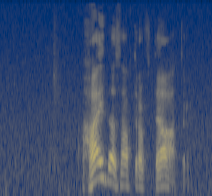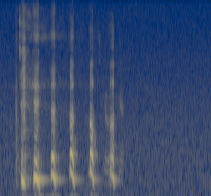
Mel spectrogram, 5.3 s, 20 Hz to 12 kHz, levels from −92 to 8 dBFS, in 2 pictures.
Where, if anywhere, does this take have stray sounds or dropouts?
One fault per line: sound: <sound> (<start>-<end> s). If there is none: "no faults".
sound: laugh (2.8-4.2 s)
